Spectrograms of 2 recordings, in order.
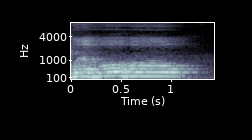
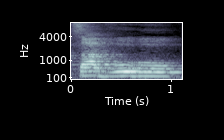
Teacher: जहां उ का उच्चारण स्थान भी औष्ठ है और व का उच्चारण स्थान भी औष्ठ है, इसलिए वो हो बनता है।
